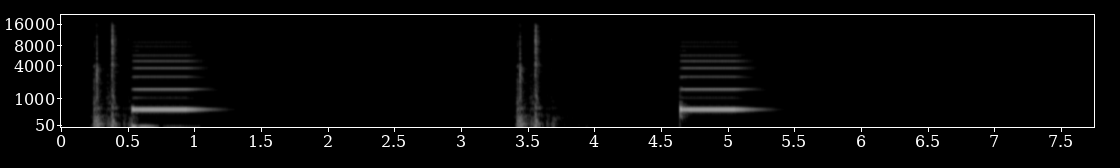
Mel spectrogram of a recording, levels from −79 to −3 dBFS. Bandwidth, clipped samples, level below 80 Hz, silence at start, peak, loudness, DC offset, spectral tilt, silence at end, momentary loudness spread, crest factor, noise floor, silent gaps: 16 kHz; under 0.1%; -68 dBFS; 0.25 s; -22 dBFS; -40 LUFS; under 0.1%; -2 dB/octave; 2.5 s; 14 LU; 24 dB; under -90 dBFS; 1.46-3.37 s, 4.03-4.63 s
